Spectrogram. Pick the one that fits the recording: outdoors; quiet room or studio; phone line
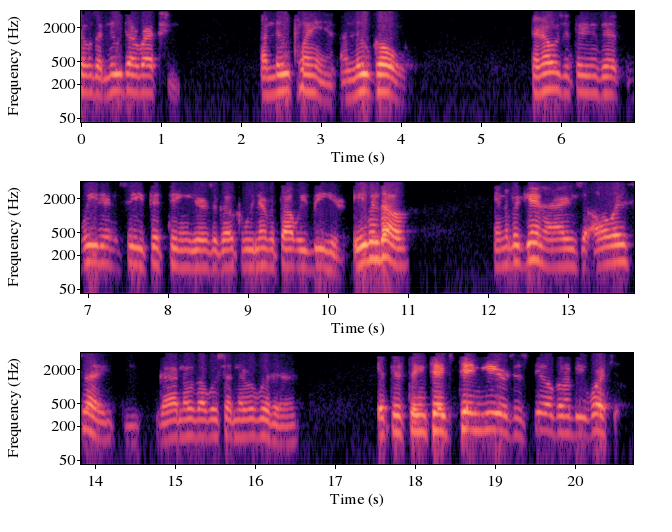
phone line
